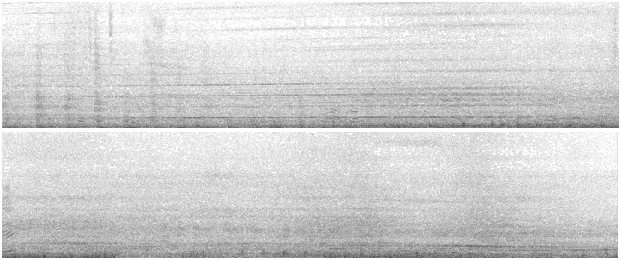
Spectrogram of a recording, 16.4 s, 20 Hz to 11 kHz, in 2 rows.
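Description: Northern Class 331 electric multiple unit running along the platform close by, with a rumble of wheels on rail under a thin steady whine from its electric traction equipment. The sound drops suddenly about ten seconds in, then the train noise builds again.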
